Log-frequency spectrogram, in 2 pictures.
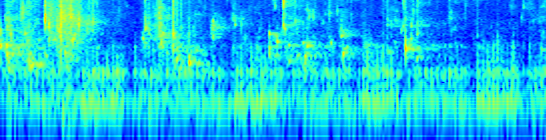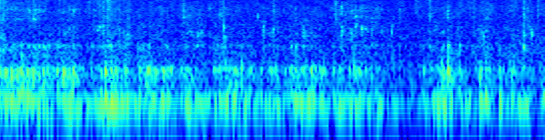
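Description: A cat paws at shallow water in a bathroom sink, making quick small splashes and sloshing. The splashes come thick over the first three seconds, then thin out and fade.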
